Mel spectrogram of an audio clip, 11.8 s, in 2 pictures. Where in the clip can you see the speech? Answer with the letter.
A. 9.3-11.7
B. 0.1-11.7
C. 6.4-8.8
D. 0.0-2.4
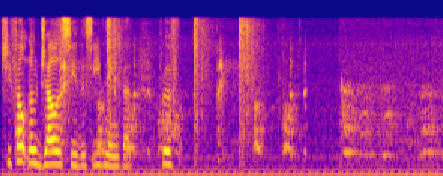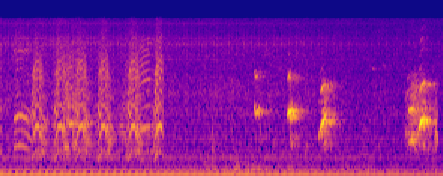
D.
